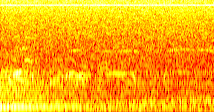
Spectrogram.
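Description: The last piano chord of a music passage dying away, with faint high bird calls gliding over it during its first second or so.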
